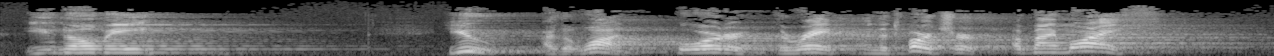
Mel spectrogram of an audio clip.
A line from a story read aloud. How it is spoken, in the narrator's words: the rebel general shrieked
